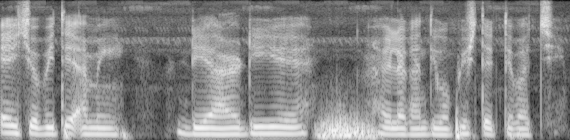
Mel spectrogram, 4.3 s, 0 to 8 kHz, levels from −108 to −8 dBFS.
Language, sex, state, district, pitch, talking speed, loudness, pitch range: Bengali, male, Assam, Hailakandi, 135 Hz, 110 wpm, -17 LUFS, 125-145 Hz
